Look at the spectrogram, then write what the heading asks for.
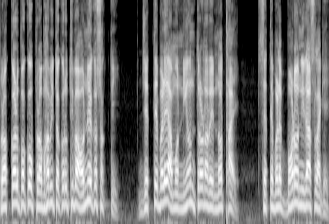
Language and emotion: Odia, angry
